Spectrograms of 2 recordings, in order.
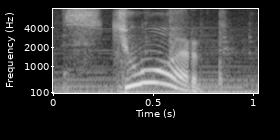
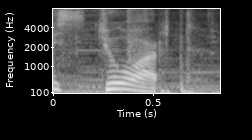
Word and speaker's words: стюард: Вот человек, который работает на борту самолета, он стюард или стюард? Ну, до недавнего времени там работали стюарды. Угу. А, потому что в словарях только такой вариант был еще совсем недавно. То есть с ударением на «ю». На «ю», да.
